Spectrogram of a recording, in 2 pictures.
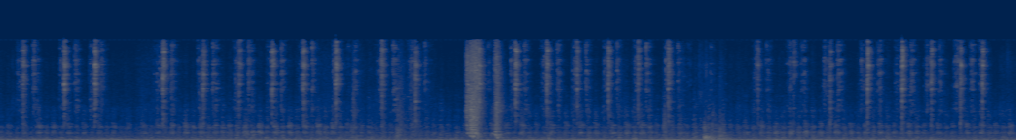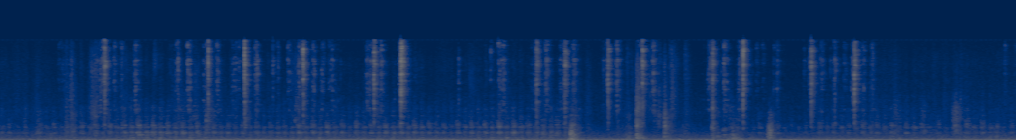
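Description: Grooming shears snipping through a golden retriever's coat: sharp clicks at irregular intervals, some in quick runs, with the dog panting.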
